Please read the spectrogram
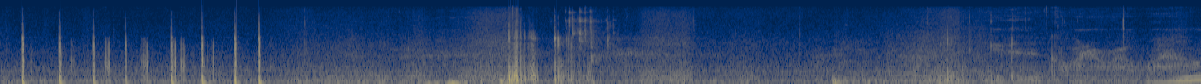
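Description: A fingertip patting concealer onto the skin around the eye: a quick run of about ten soft taps in the first second and a half, then a louder rustle about two and a half seconds in.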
